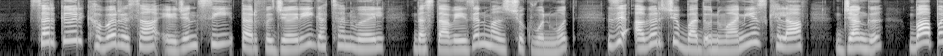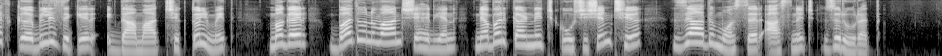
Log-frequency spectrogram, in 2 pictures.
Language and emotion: Kashmiri, neutral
